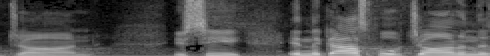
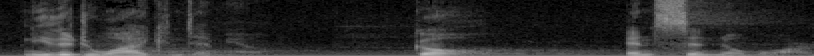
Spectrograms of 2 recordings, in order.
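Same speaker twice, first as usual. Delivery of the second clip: matching her soft tone; 9 semitones lower, 11 dB quieter than usual. Retold or imitated. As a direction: lower and much softer, gently bending down to her level. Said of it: "Jesus matches her pitch, matches her tone".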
